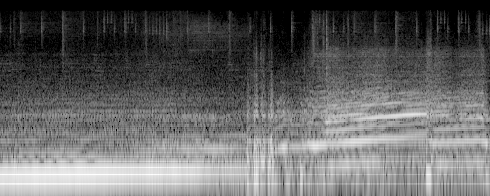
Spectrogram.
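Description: Car engine with a steady low drone, then a rough patch about five seconds in. After that the engine note rises steadily as the car accelerates, with a short break in the rising note near the end.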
